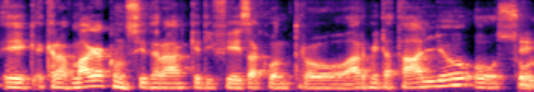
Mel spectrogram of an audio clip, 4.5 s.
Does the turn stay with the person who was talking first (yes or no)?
no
